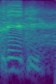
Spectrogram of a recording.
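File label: Speech Sound Russian Common Allied Flight; DCS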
